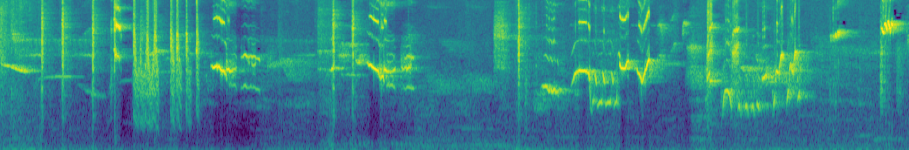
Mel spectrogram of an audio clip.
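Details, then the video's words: Competitive-singing white-rumped shama in long continuous song: loud clear whistles sliding up and down, interspersed with harsh squawky notes and sharp clicks, phrases delivered rapidly and varied in pitch. "Chòe lửa kéo dây suối dài"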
